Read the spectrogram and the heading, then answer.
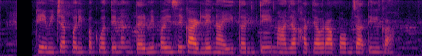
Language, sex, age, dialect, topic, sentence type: Marathi, female, 18-24, Standard Marathi, banking, question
